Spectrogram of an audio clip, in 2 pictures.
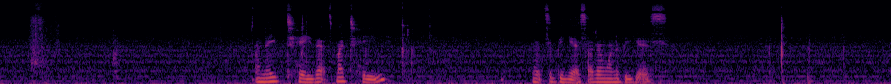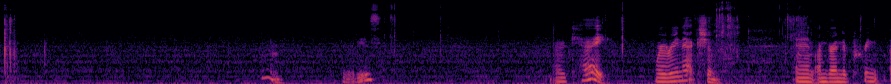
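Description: Paper rustles softly as small pieces are handled.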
